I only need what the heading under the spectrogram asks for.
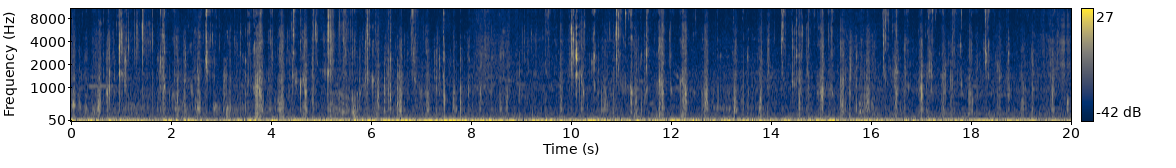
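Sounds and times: close-miked chewing: 0:00.0 - 0:20.0.

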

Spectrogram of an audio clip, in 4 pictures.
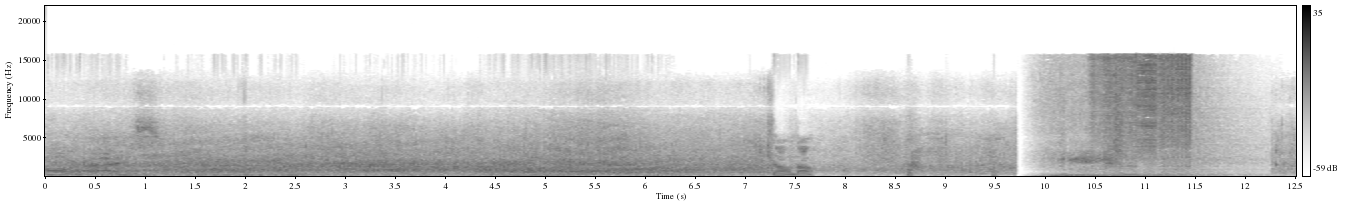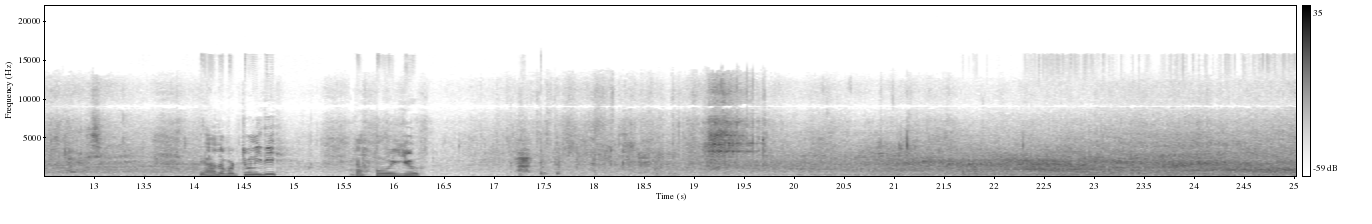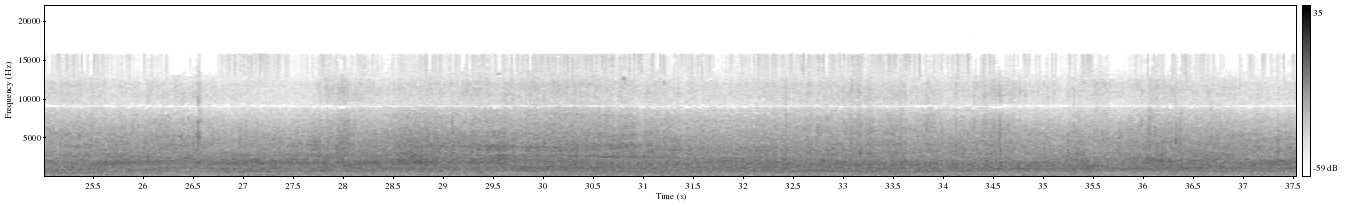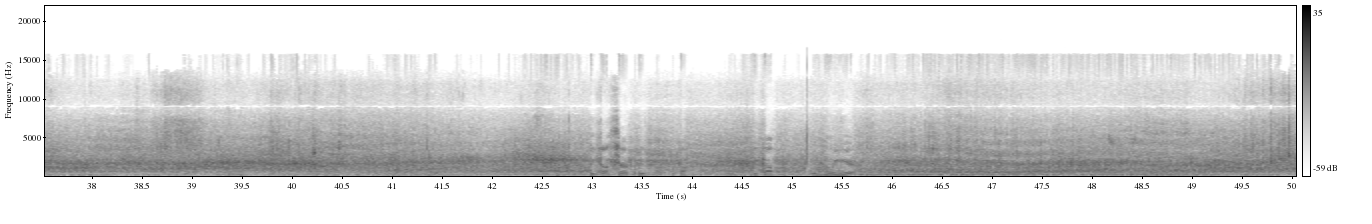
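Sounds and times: road traffic rushing: 0:00.0 - 0:14.1, 0:18.9 - 0:50.0.

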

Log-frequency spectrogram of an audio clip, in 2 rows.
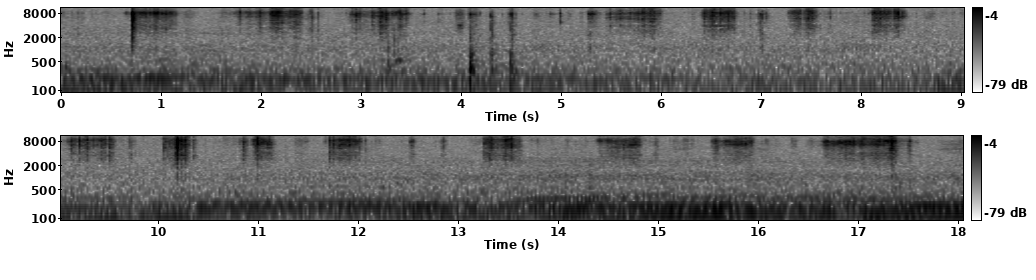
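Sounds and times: pencil sharpener scraping: 0:00.7 - 0:03.5, 0:04.9 - 0:08.5, 0:09.1 - 0:18.0.

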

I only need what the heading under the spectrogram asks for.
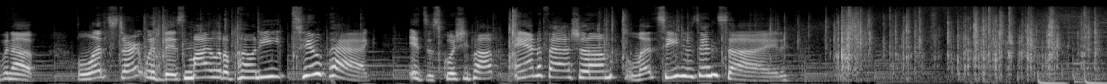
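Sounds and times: foil packet crinkling: 0:00.9 - 0:11.0
background music with bass beat: 0:10.4 - 0:11.0.

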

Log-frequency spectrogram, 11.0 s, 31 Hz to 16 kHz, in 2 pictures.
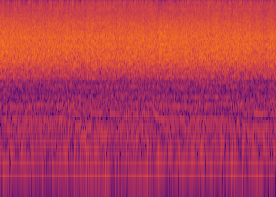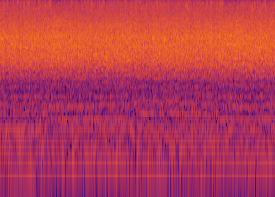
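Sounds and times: black metal music: 0:00.0 - 0:11.0
distorted electric guitar: 0:00.0 - 0:11.0.

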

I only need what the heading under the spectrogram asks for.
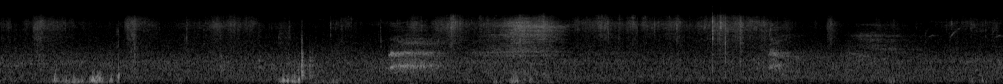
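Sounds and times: leaves and netting rustling: 0:00.0 - 0:10.0.

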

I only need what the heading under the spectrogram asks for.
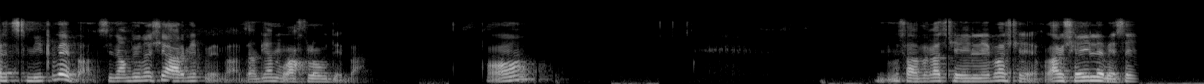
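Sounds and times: man speaking: 0:00.0 - 0:03.6, 0:04.9 - 0:05.5, 0:08.8 - 0:11.4.

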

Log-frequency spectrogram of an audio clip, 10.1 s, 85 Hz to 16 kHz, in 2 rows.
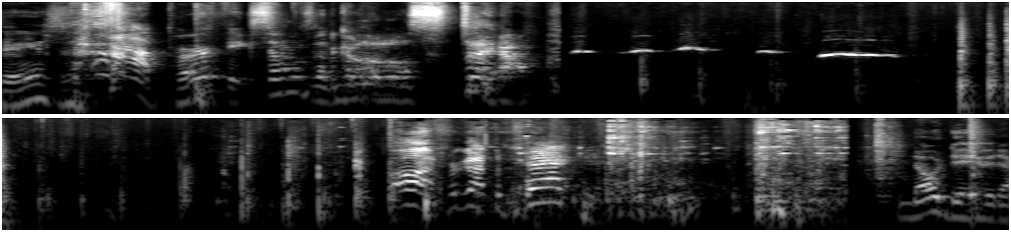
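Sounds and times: person whistling a note: 0:02.8 - 0:04.6
knocks and thumps: 0:04.7 - 0:09.5.

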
